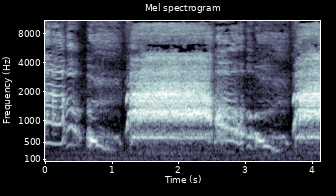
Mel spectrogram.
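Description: A young woman screaming and wailing: a long, loud, held scream from about a second in, another starting near the end, and wavering crying sounds in between.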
